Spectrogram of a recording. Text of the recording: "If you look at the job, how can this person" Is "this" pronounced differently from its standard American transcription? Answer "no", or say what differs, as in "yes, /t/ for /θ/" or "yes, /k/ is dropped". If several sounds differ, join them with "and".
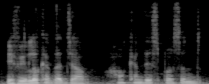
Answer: no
